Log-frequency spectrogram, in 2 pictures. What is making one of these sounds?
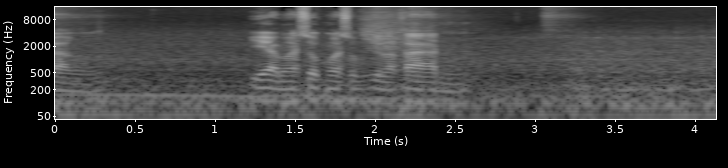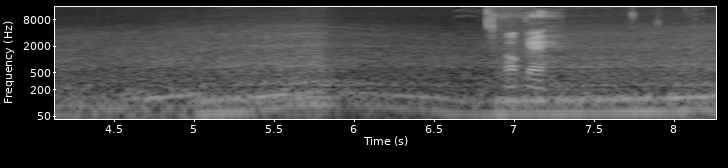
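A truck engine hums steadily at low pitch.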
